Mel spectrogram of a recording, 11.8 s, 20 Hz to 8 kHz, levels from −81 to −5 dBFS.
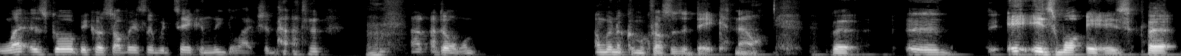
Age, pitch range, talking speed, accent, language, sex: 30-49, 100-135 Hz, 150 wpm, British, English, male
